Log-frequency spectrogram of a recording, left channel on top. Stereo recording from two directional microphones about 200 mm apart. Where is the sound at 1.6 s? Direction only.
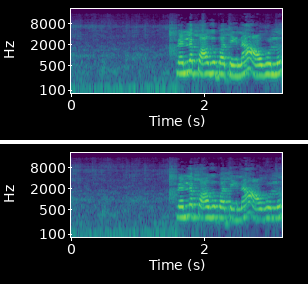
40° left (ahead or behind).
